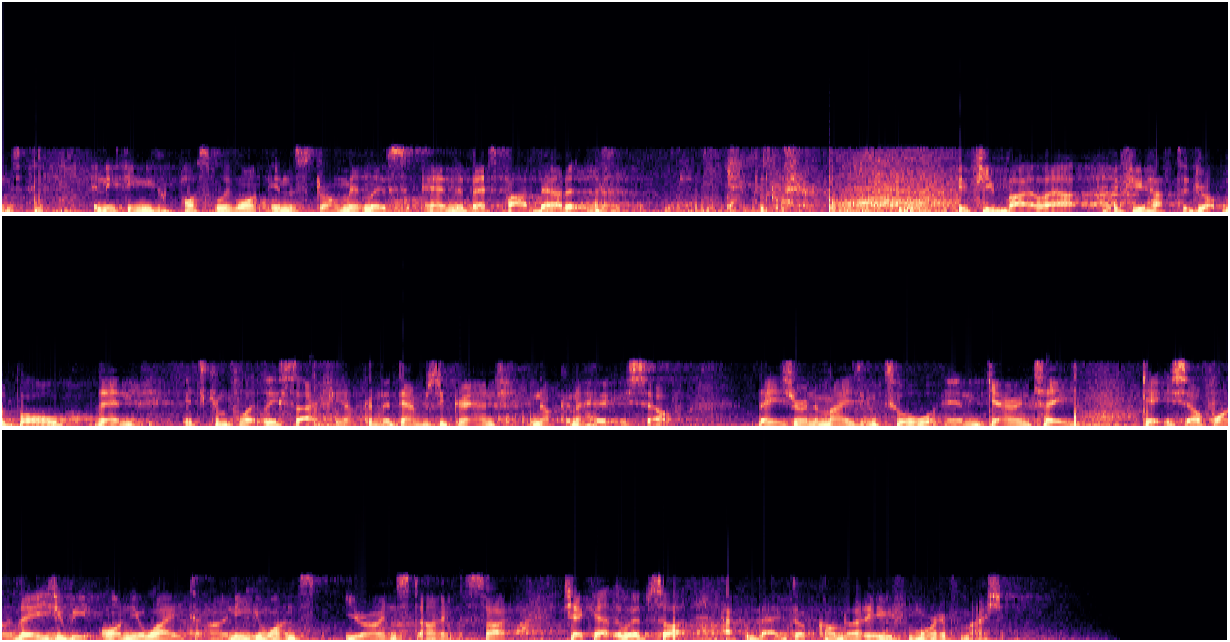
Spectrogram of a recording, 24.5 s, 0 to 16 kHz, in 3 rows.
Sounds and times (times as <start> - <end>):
Speech: 0.0 - 4.1, 6.4 - 23.2.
